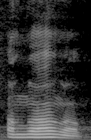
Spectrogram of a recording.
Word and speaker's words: Angaangaq: Which I like so much, because my name is Angaangaq, and a shaman in Eskimo is Angakkorsuaq. So it rhymes, Aanaangaq Angakkorsuaq.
